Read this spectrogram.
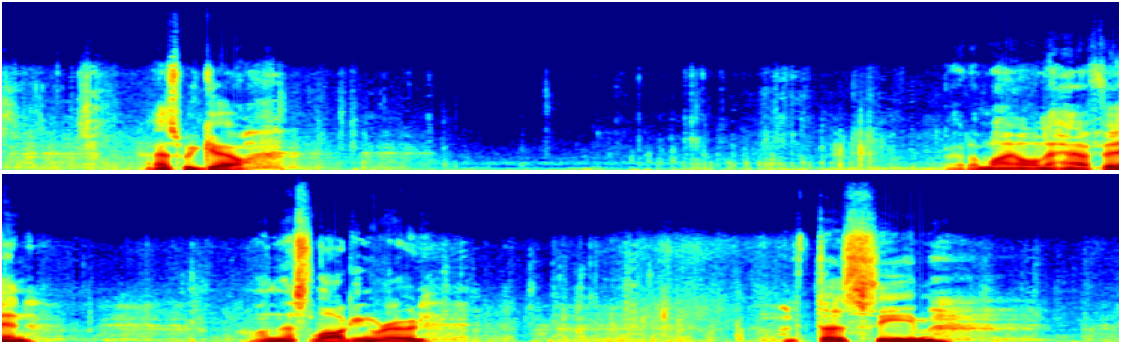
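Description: A man talks close by, calmly, in short bursts.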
